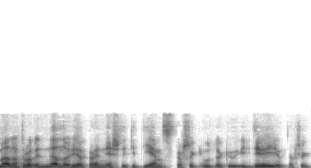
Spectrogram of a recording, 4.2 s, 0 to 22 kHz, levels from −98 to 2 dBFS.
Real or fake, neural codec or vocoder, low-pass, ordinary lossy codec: fake; codec, 16 kHz, 0.8 kbps, ZipCodec; 7.2 kHz; MP3, 48 kbps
